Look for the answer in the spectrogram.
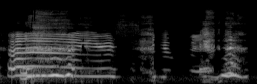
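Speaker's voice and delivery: high, slow, laughing squeal; cracking up for real; helpless laughter. Real, not acted. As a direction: squeeze the words out through laughter. Cracking up at the other's explanation.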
